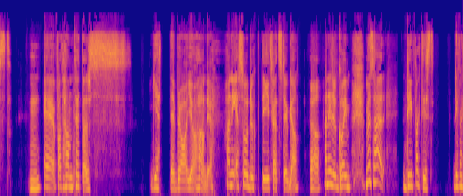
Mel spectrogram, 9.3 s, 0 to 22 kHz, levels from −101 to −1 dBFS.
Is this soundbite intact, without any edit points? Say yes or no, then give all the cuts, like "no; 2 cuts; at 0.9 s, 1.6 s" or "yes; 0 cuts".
yes; 0 cuts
